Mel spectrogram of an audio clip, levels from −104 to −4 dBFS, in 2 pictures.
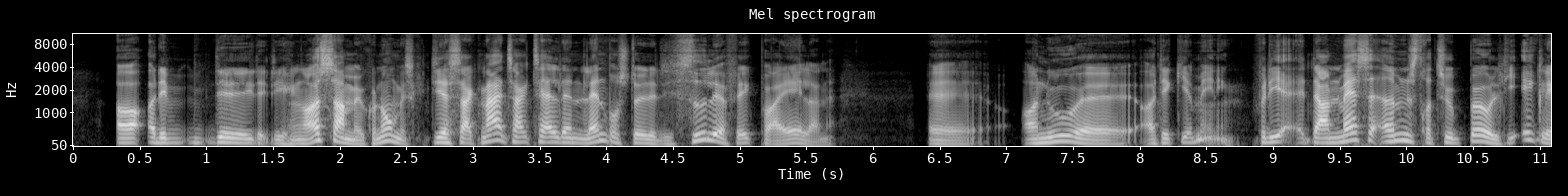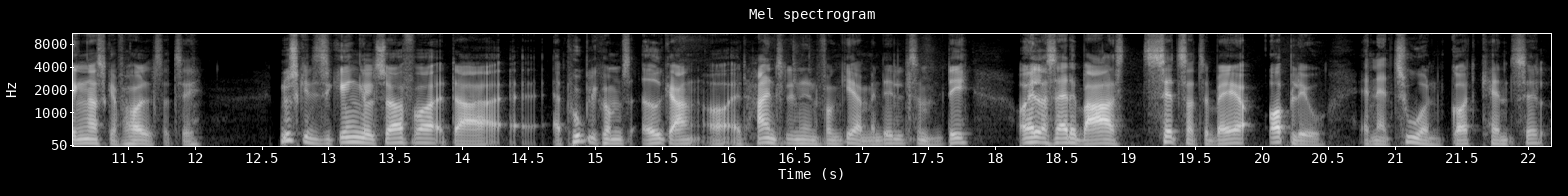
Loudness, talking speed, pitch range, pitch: -27 LUFS, 220 wpm, 105-140 Hz, 125 Hz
